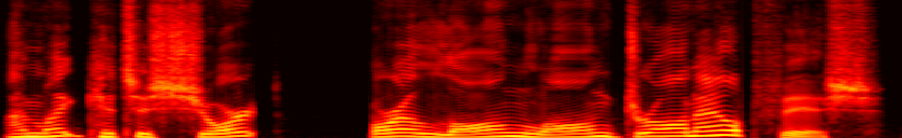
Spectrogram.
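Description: Male storybook reader, unhurried and clear-toned, stretching words for emphasis in an expressive children's read-aloud. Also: sits high, no echo, clean studio sound. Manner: deliberate phrasing, drawn-out words for emphasis.

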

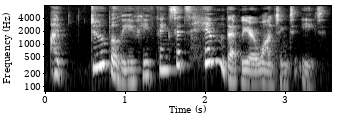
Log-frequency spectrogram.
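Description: A giant female ladybug from a children's story, voiced by a man. The voice is lifted high and lively. She exclaims softheartedly and sounds gentle and reassuring. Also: moderate pace. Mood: pitying.

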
